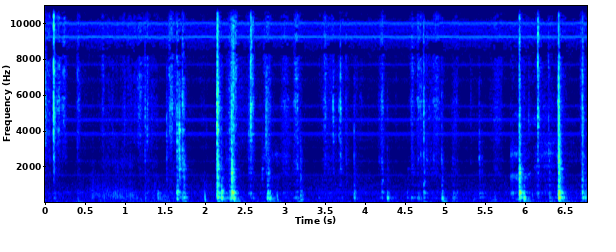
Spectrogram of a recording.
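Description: Plastic clicks and knocks as a livewell aerator pump cartridge is pressed and twisted into its housing to lock it in. There is a cluster of clicks about two seconds in and two louder knocks near the end.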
